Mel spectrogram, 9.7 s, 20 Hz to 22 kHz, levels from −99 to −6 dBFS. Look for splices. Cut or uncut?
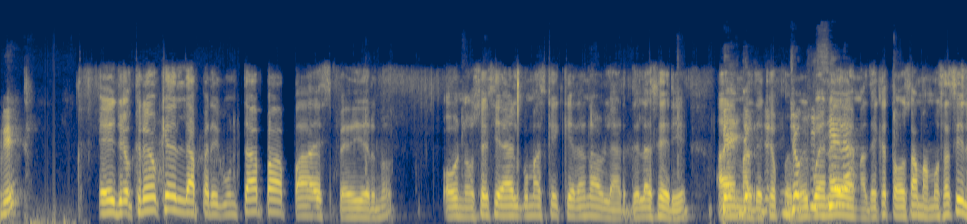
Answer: uncut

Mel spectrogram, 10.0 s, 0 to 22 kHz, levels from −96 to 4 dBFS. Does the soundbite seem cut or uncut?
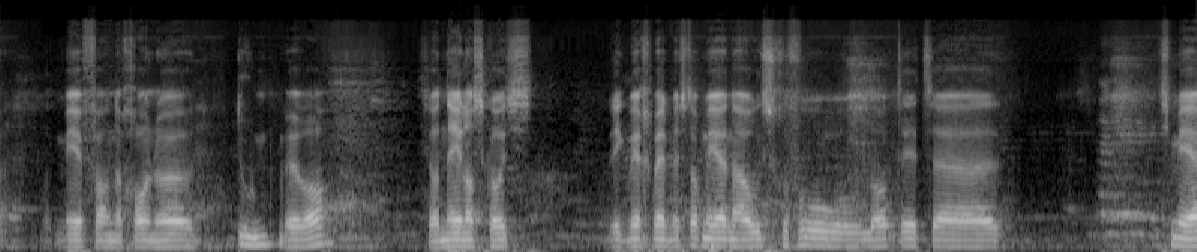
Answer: uncut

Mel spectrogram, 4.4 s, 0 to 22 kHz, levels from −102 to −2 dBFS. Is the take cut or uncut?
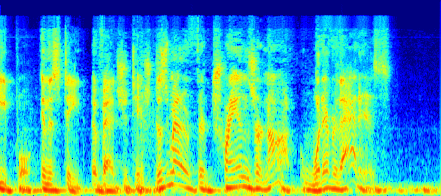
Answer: uncut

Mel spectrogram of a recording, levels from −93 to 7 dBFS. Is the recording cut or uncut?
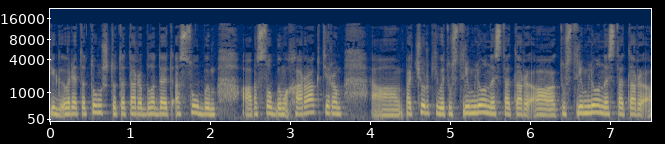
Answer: cut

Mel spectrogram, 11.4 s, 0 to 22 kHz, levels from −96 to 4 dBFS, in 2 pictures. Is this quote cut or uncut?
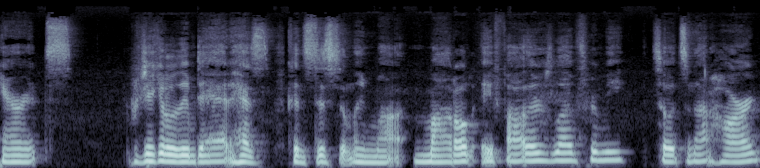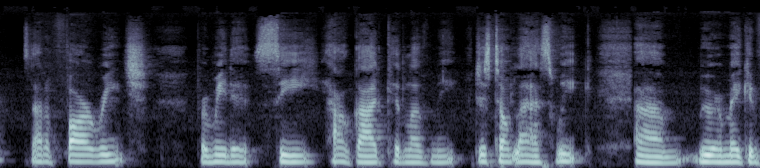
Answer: cut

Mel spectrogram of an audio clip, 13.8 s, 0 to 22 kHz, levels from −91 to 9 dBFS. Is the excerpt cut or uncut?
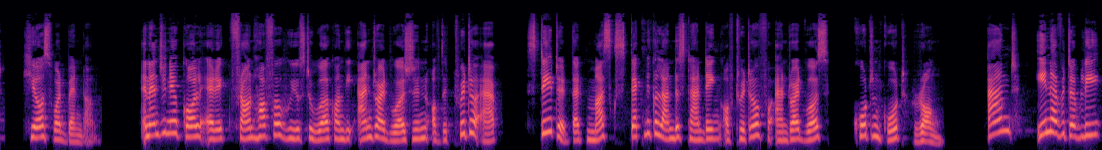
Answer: uncut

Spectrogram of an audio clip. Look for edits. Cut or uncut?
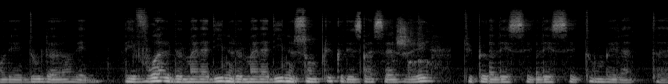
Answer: cut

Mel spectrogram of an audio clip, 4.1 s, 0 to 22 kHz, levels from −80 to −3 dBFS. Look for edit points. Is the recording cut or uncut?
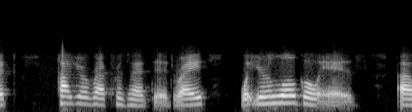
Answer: uncut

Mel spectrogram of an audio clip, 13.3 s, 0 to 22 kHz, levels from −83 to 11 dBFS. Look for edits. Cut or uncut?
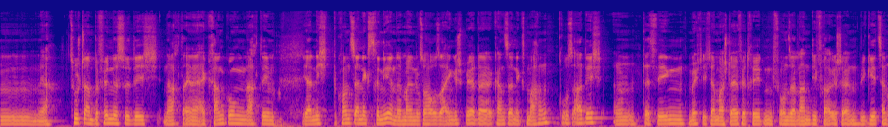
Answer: cut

